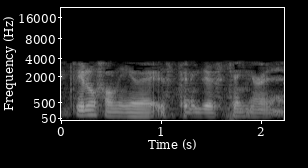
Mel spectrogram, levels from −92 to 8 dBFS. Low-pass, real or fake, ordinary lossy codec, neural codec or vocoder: 3.6 kHz; fake; MP3, 16 kbps; codec, 16 kHz, 2 kbps, X-Codec, HuBERT features, trained on LibriSpeech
